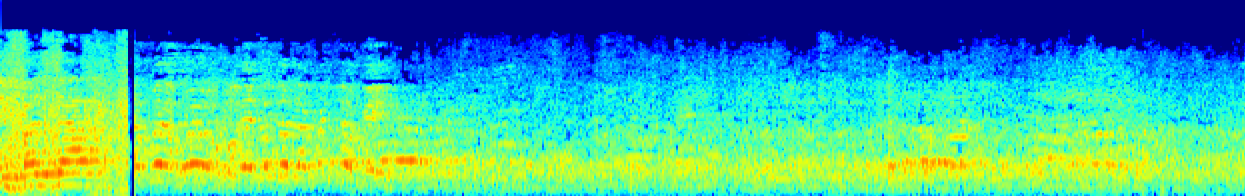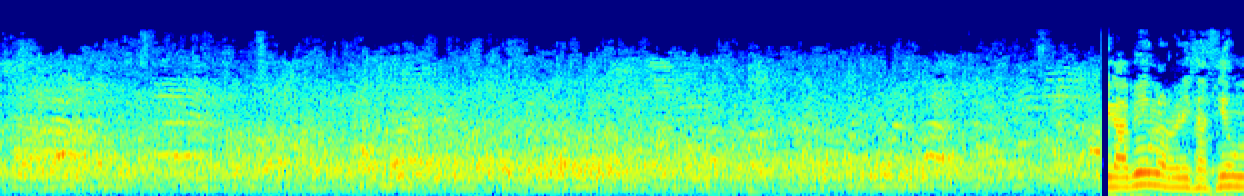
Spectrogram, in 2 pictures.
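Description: A crowd murmurs in an open stadium.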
